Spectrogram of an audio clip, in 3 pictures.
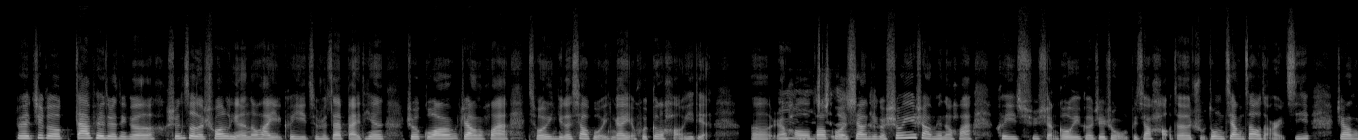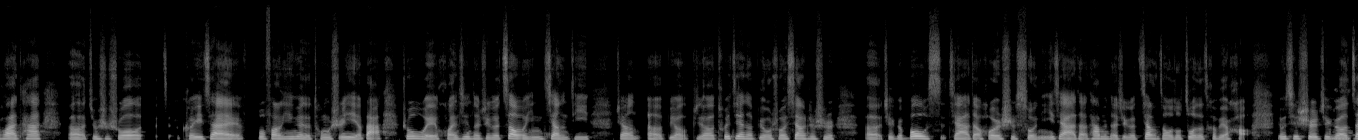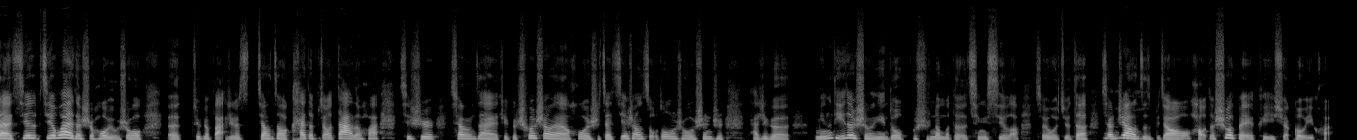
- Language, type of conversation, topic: Chinese, advice, 我怎么才能在家更容易放松并享受娱乐？
- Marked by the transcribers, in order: "投影仪" said as "球影仪"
